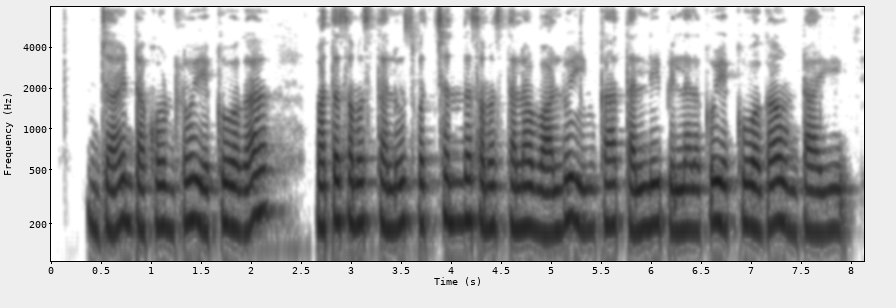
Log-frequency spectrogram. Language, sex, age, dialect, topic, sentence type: Telugu, female, 18-24, Southern, banking, statement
